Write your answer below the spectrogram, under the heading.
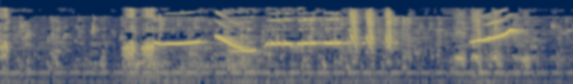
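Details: White-rumped shama singing in a training recording for stressed, silent birds: long pure whistles, some level and some rising sharply, mixed with short sharp notes in a quick uneven run, with a faint steady hum.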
